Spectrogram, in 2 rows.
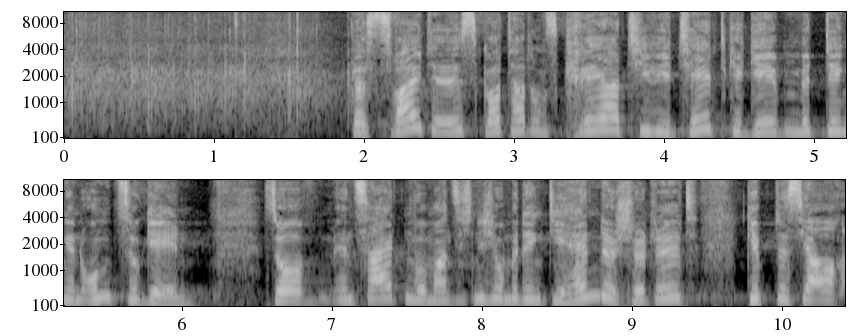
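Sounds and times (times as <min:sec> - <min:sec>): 
audience clapping: 0:00.0 - 0:02.4
speech: 0:01.9 - 0:10.4.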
